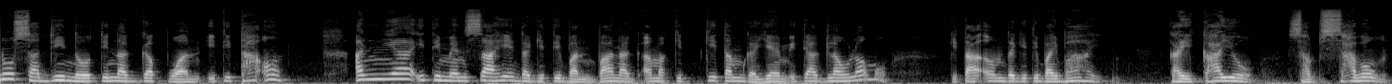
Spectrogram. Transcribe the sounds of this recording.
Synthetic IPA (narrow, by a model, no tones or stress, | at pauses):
nʊsad̪inot̪inaɡapwanɪt̪it̪aːʔo | ʔɐnjaʔit̪imɛnsaːɦɛd̪aɡit̪ibanbanaɡɐmakit̪̚kit̪amɡajɛmʔɪ̰t̪iaɡlawlawmokɪt̪aːʔəmd̪aɡit̪ibajbaj | kajkaːjosabsaboŋ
